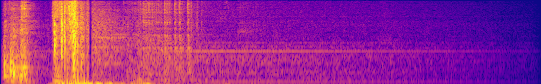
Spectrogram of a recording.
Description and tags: Big mechanical stomp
